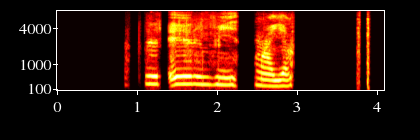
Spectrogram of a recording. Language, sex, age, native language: Icelandic, male, 6, Icelandic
